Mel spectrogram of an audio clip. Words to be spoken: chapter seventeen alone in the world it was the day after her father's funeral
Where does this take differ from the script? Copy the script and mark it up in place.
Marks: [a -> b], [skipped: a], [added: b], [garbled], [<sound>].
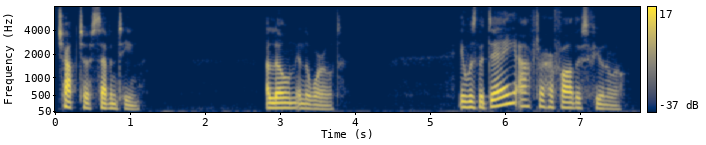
chapter seventeen alone in the world it was the day after her father's funeral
